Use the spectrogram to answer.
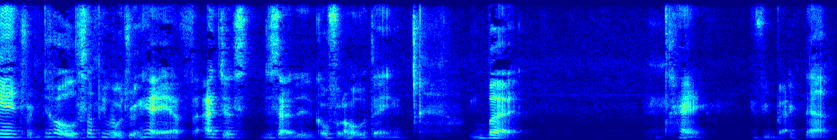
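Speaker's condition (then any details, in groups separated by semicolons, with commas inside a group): Cerebral palsy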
